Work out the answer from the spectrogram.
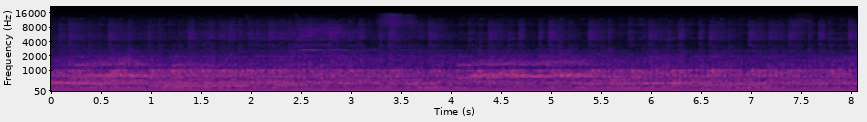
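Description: Engines of race cars gathered at the start of a race in the Ridge Racer video game, a faint, steady layered drone with constant tonal hum and little change in loudness across the whole stretch.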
